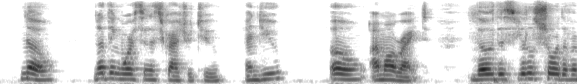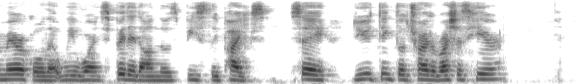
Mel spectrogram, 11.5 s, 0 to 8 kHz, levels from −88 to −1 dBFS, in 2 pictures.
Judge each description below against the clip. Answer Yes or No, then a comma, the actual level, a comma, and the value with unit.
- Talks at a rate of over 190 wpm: Yes, fast, 205 wpm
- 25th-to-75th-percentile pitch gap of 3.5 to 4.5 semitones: No, average, 3.1 semitones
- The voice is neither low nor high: Yes, medium, 170 Hz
